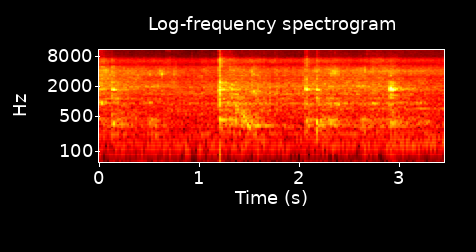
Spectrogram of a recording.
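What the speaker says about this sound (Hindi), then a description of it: "अब मैं चिकन को थोड़ा सा ब्राउन करूँगी" Chicken browns in a hot pan for fried rice with a steady, fairly quiet sizzle. A few sharp clicks from stirring rise above the frying.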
